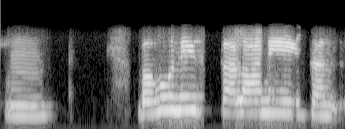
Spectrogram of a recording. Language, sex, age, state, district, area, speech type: Sanskrit, female, 45-60, Tamil Nadu, Chennai, urban, conversation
